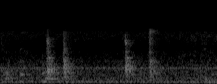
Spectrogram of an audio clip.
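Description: Laptop keyboard keys tapped a few times: faint, scattered clicks.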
